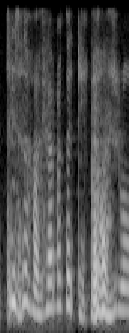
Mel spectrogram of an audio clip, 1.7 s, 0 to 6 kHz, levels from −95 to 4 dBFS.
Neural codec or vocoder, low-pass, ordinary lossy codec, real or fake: autoencoder, 22.05 kHz, a latent of 192 numbers a frame, VITS, trained on one speaker; 5.4 kHz; none; fake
